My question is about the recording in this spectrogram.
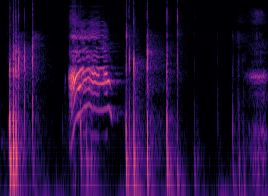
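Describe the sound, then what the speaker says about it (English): Slime putty pressed in a container produces squelchy, fart-like squeaks and pops, several brief bursts and one longer drawn-out squelch, loud and close with no voices. "Let's put it back in so we can make fart noises."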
